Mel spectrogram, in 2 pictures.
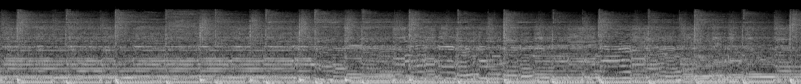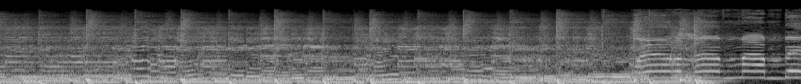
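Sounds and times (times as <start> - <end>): blues-rock instrumental music: 0.0 - 15.3.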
